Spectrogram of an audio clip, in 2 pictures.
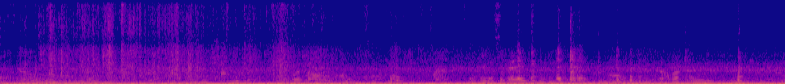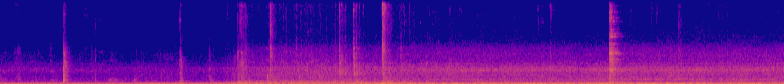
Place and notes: porta westfalica - soundwalk in noisy train
soundwalk in an old and noisy IC train, passing porta westfalica (binaural)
